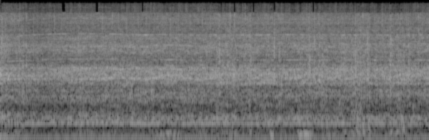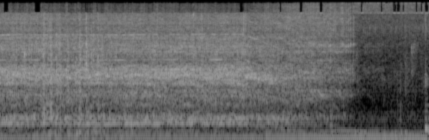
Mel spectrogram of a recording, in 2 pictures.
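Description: Electric mixer creaming cake batter with eggs, a loud continuous motor whir with a steady mechanical hum and rattle throughout, easing slightly near the end.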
